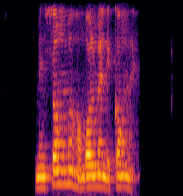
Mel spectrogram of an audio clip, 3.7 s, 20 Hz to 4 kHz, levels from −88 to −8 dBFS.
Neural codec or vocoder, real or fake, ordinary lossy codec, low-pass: none; real; Opus, 16 kbps; 3.6 kHz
